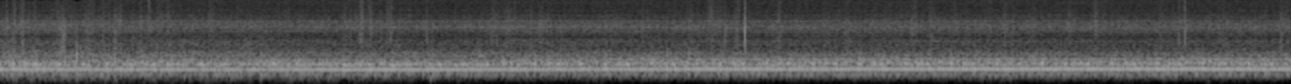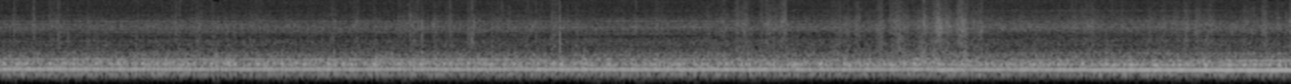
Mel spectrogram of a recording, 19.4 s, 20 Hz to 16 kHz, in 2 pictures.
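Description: Schwinn S500 electric scooter's 24-volt, 500-watt motor whining at a steady pitch under way, over a hiss of drive and road noise. The whine sags a little in pitch near the end.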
